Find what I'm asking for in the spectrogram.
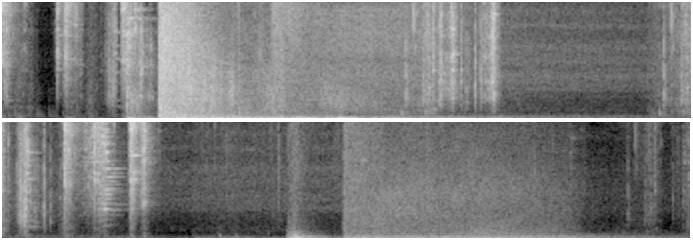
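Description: Desert Eagle pistol shots in a Counter-Strike match on the Cache map ring out as a few sharp, loud cracks, with an opening burst followed by scattered gunfire and clatter.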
